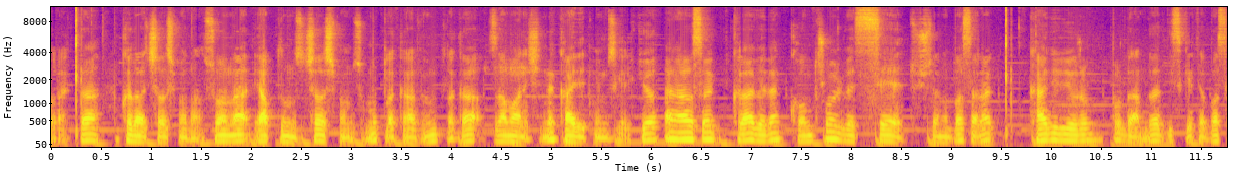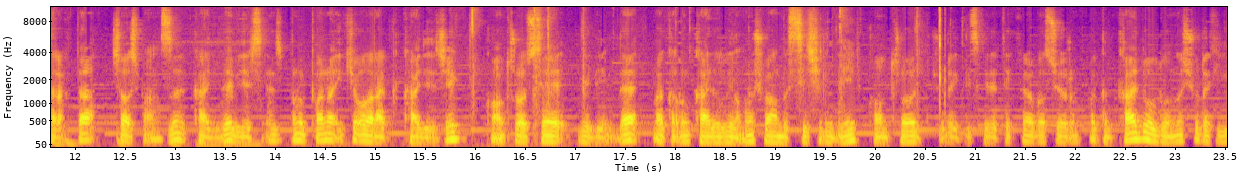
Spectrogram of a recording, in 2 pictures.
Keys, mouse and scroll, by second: 0.3 click, 9.7 click, 15.9 click, 16.4 ctrl+s, 17.9 middle click, 20.6 click.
